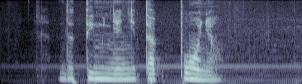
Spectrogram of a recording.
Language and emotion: Russian, neutral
